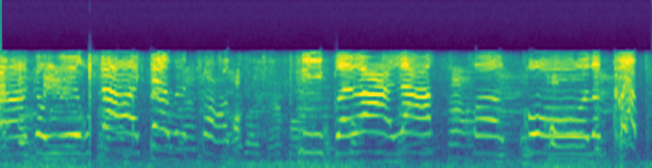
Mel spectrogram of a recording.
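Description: A toddler singing a children's song, with a woman singing along. A low, steady car rumble sits underneath.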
